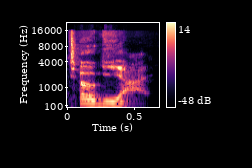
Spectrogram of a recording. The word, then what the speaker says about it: Togiai: Another guy that would represent a change probably is Tommy Togiai. That's how you say it. Togiai.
